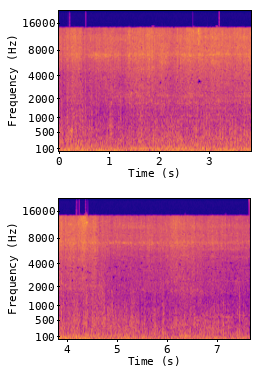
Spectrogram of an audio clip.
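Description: Wind buffeting the microphone of a motorcycle under way, a dense low rumble over the engine and road noise; it eases slightly in the last couple of seconds.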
